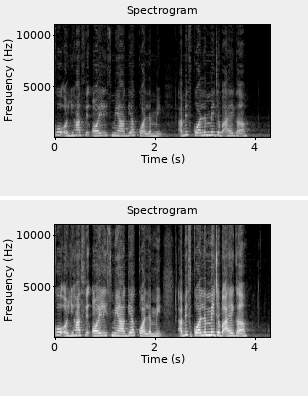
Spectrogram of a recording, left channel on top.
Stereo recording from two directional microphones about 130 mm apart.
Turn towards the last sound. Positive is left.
turn(degrees=-40)  # may be behind; listen again after turning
